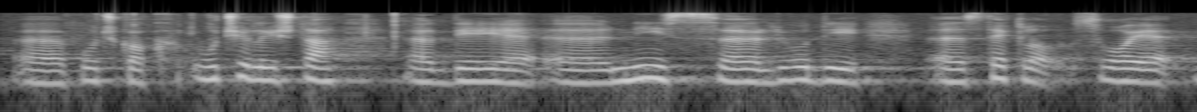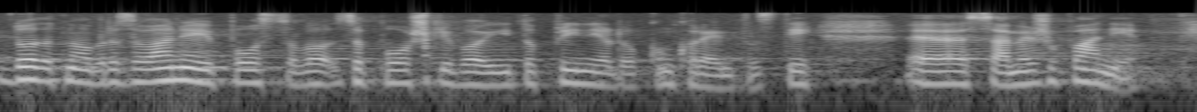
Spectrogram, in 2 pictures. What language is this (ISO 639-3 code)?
hrv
